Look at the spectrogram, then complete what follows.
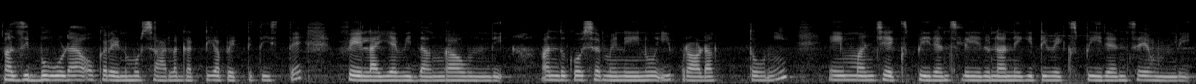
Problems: constant background noise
